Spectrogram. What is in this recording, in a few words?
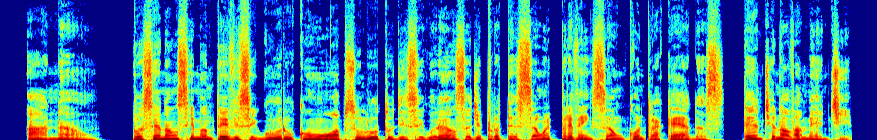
portuguese brazilian real estate; Voice over talent, with a warm, clear and friendly voice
